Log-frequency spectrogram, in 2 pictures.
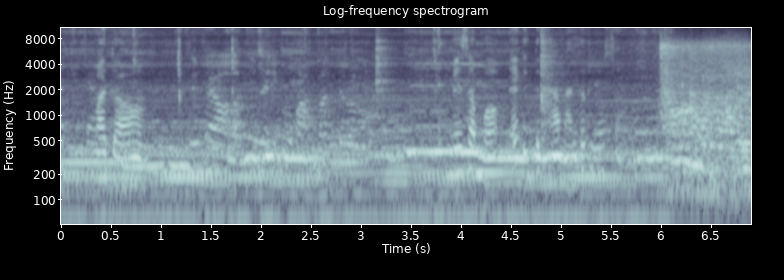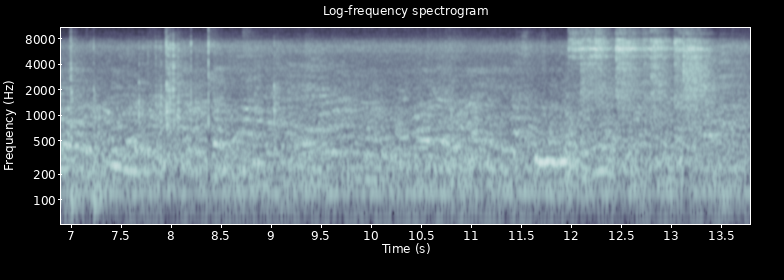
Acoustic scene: restaurant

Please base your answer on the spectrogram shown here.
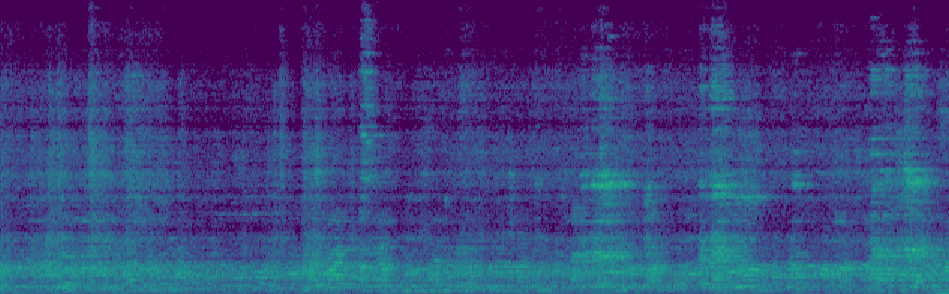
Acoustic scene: cafe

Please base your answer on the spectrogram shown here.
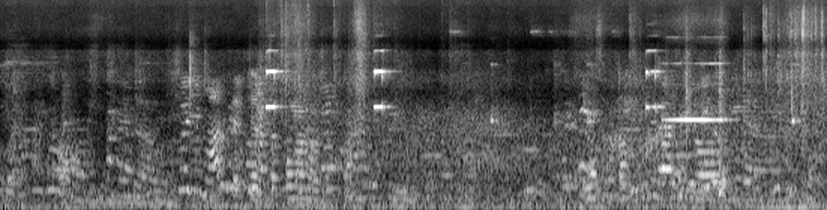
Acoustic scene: crowded indoor space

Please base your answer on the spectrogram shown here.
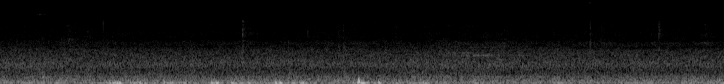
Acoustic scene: residential area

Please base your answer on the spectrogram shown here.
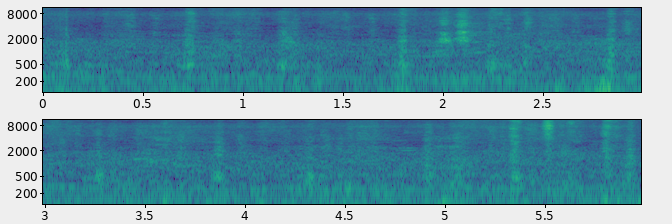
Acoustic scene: park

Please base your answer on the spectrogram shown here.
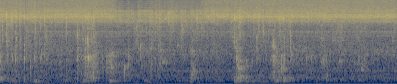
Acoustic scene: restroom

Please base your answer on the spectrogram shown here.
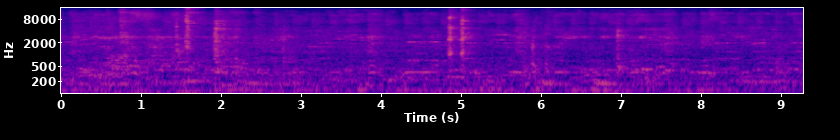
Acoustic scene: restaurant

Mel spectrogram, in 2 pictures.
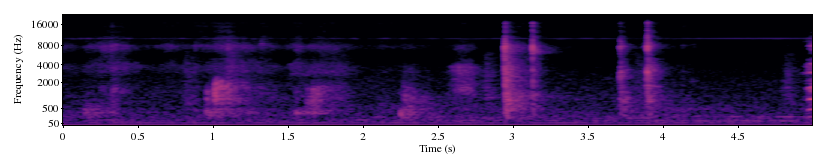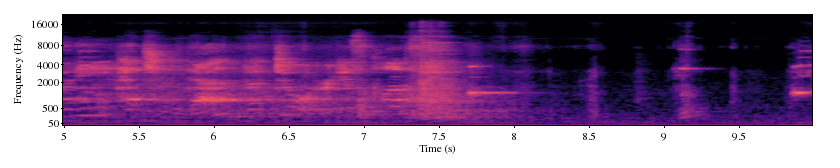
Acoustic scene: elevator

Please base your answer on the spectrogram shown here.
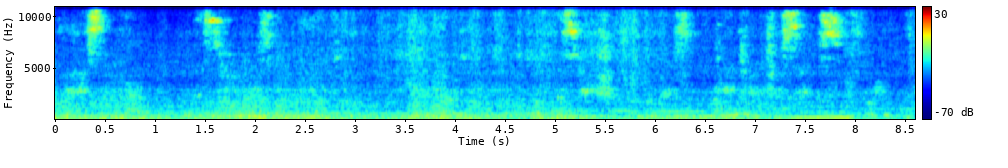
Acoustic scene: subway train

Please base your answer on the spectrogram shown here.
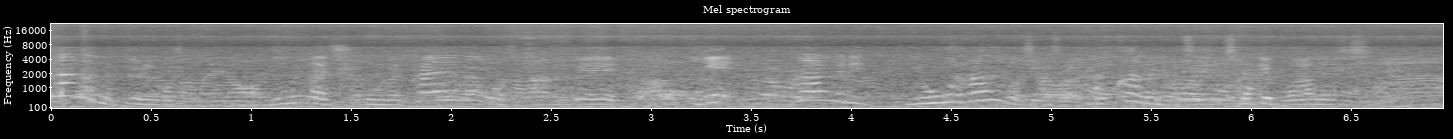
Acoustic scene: restaurant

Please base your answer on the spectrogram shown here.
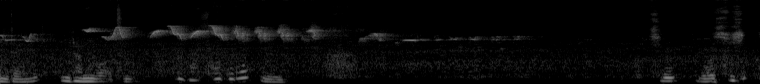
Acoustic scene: park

